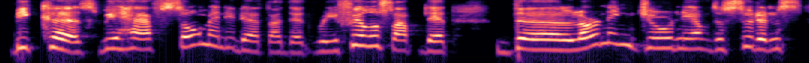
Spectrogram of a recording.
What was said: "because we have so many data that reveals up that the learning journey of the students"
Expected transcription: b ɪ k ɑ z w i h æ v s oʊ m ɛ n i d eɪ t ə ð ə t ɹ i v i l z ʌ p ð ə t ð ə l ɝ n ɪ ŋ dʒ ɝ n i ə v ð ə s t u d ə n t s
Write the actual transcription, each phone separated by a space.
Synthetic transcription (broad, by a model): b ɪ k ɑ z w i h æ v s oʊ m ɛ n i d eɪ t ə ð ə t w i f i l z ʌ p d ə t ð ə l ɝ n ɪ ŋ dʒ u n i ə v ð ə s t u d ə n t s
